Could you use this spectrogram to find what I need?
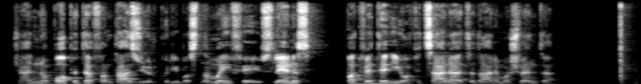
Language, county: Lithuanian, Vilnius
